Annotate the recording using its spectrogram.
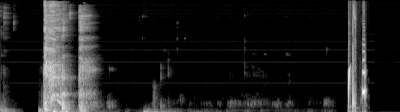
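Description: A man coughs twice in quick succession about a second in. Near the end come two sharp clicks.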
